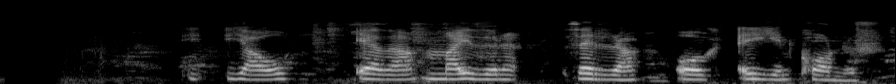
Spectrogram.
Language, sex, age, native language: Icelandic, male, 14, Icelandic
